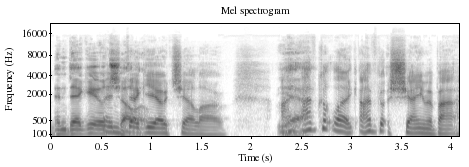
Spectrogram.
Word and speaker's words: Ndegeocello: Michelle, how do you pronounce her second name? Ndegeocello.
